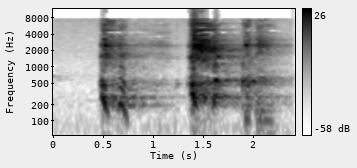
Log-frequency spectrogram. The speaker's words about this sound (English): now I'm coughing. I'm allowed to cough.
